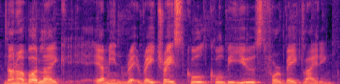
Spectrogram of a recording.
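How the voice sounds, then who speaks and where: Soft music plays behind a man with a mid-range voice who speaks unhurriedly. He's a Costa Rican indie game developer giving casual livestream commentary on his game, rambling and starting over as he thinks out loud.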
